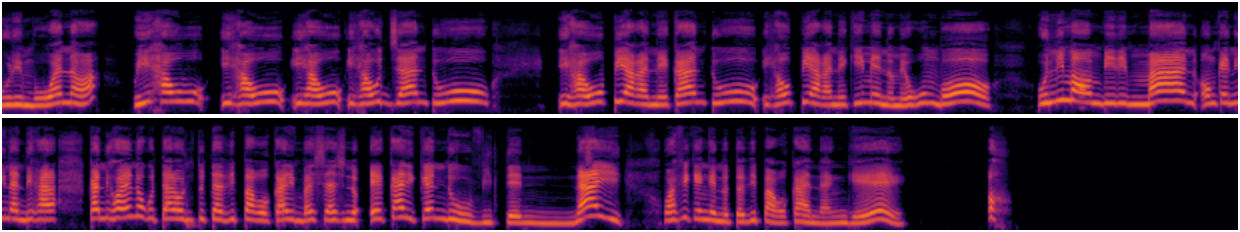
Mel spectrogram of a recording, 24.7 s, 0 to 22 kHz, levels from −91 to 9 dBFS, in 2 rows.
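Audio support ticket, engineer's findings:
Nothing stood out on listening to the speech recording.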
